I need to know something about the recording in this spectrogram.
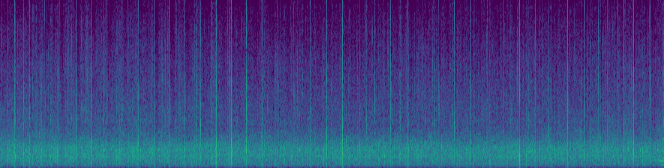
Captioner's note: applause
